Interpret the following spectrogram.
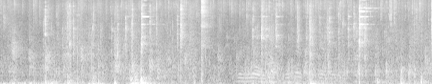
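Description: Irregular footsteps and scuffs of boots on rock and loose stone as people move along a mine passage, with a couple of light metallic clinks from climbing gear.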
